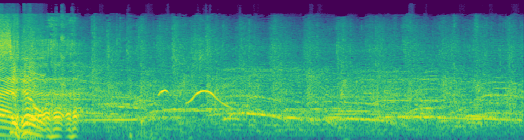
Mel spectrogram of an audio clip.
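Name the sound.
wrestling arena crowd cheering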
